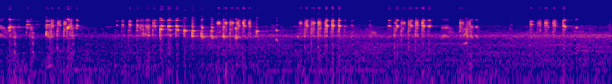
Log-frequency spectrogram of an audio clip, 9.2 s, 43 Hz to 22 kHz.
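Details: Bald eagle at its nest in Decorah, Iowa, on 9 April 2018 as snow falls again: loud bursts of high, rapid staccato chittering notes, several runs separated by brief pauses, ending in a final short series.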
